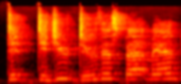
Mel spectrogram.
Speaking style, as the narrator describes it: Joker says between laughs

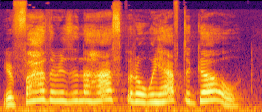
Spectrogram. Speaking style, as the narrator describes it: My mom screamed

